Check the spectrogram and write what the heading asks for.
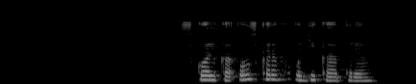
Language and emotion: Russian, neutral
